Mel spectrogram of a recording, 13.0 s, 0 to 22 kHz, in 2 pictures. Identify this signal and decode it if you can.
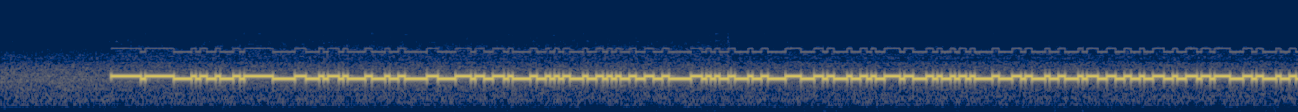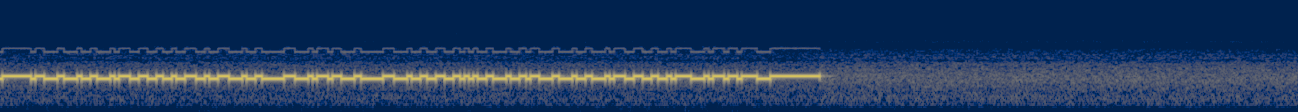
RTTY (45.45 baud, 170 Hz shift), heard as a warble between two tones, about 1360 Hz centre. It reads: THE TOWER SITS ON BADEN HILL, A HILL THAT IS A HIGH.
